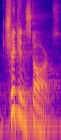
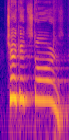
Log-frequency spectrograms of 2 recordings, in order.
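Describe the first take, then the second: First: Slow, drawn-out chicken stars on request; slow repeat. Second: High, loud yelled chicken stars; yelled catchphrase. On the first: Shown as a demonstration. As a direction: give it again, slowly. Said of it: "Say it again". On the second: Real, not acted. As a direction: shout it out while fleeing. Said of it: "I clearly yelled".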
